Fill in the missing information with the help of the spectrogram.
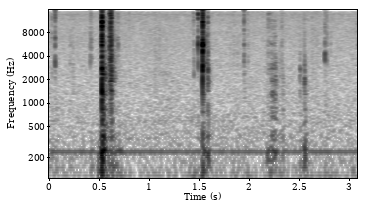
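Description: A metal craft knife scrapes and cuts flakes off a large, solid green soap block held in hand, with the chips piling onto a black surface. A few crisp, bright cuts stand out, the loudest near the start, followed by softer scrapes and small clicks. A faint, steady low hum runs underneath throughout.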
